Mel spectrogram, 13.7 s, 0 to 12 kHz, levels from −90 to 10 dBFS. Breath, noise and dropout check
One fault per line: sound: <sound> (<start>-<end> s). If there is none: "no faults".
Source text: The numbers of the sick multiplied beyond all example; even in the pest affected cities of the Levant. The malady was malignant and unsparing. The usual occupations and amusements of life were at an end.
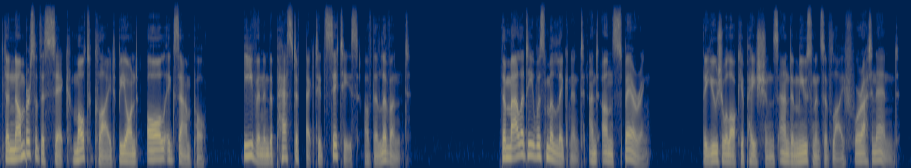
sound: dropout (4.5-4.6 s)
